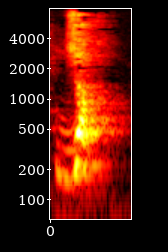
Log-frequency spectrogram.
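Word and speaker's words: Ö: दूसरा हमारा है ओ, ओ के ऊपर 2 डॉट। तो ओ का उच्चारण वैसे ओ होता है लेकिन जब हम इसके ऊपर 2 डॉट्स लगा देते हैं तो इसका उच्चारण हो जाता है यो, यो, यो कहलाता है ओ के ऊपर उमलाउट लगने से।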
